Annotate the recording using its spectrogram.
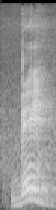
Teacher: أولا خلط صوتها بشيء من صوت الفتحة، يعني بدل ما يقول به يقول به. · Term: كسرة مخلوطة بفتحة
